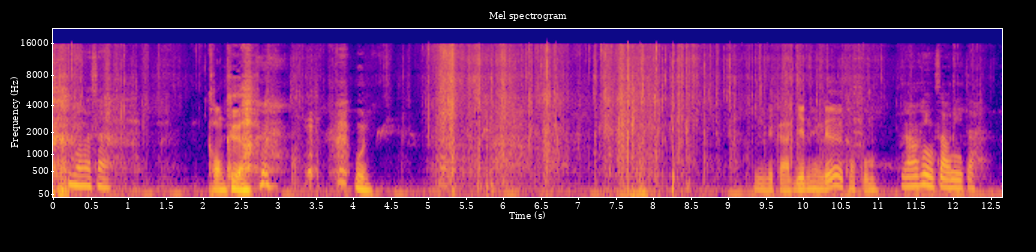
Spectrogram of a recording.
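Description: A knife slices through a soft mushroom.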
